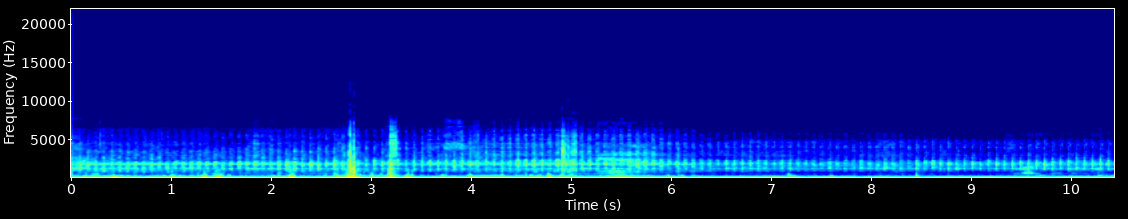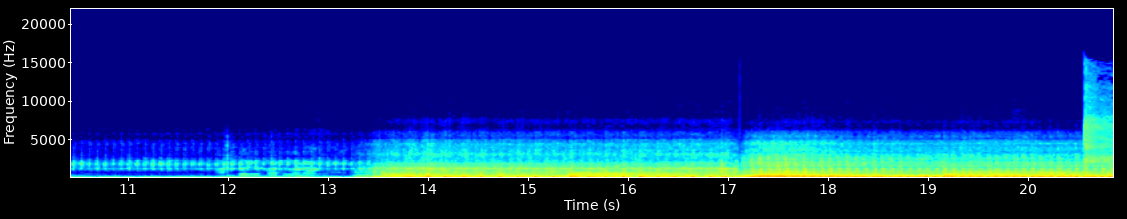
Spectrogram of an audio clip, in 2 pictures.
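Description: Boat engine coming in suddenly about two-thirds of the way through and running steadily, stepping up louder a few seconds later as the boat gets under way. Before it, a few sharp knocks over a low rumble.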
